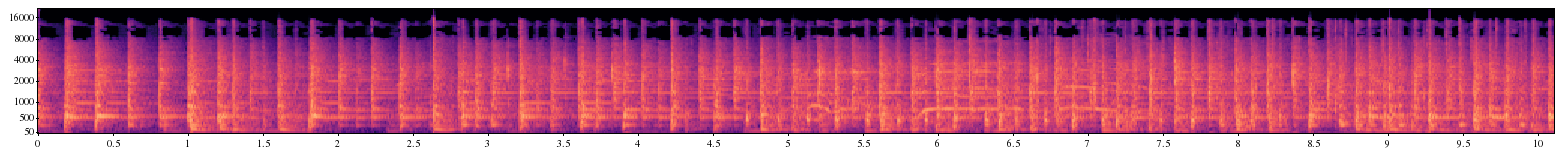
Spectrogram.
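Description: Dhol drums played together with sticks in a fast, dense rhythm. The bass-head strokes drop in pitch after each hit under the sharp treble-stick hits.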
